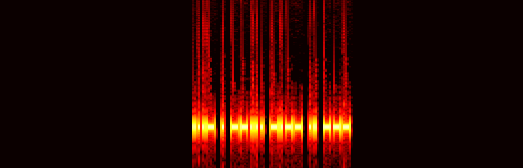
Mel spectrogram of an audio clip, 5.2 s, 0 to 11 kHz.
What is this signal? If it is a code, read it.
Morse code, heard as a keyed tone, about 50 wpm, 700 Hz. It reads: VE7YIO
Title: DXCC-100 Call Signs - 6 Characters - 50wpm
